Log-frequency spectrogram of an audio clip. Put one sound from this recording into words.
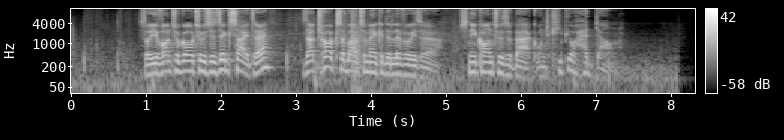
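A man speaks gruffly up close.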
